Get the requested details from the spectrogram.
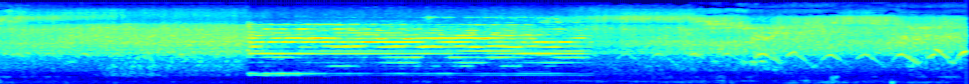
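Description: Rain pours down steadily with a loud hiss.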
